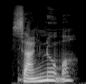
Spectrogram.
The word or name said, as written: sangnummer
